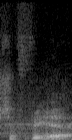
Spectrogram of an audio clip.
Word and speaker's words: Sophia: Sophia. Emphasis is on the O, regardless of how you spell it.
